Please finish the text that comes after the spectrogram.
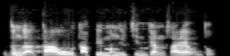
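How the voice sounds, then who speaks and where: A man's voice: mid-range voice, animated, fairly quick, no echo, lightly acted. A man doing a humble, apologetic scavenger. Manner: apologetic, pleading. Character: middle-aged male scavenger, apologetic and humble. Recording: tinny phone-like, dry.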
